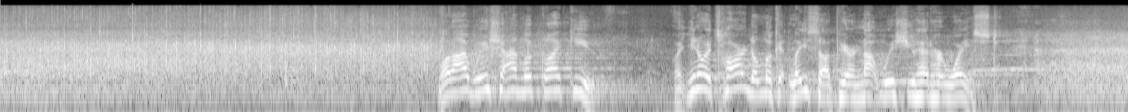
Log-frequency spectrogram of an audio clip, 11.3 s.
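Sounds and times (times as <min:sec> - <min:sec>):
audience clapping: 0:00.0 - 0:05.2
speech: 0:04.4 - 0:10.1
laughter: 0:10.1 - 0:11.2.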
